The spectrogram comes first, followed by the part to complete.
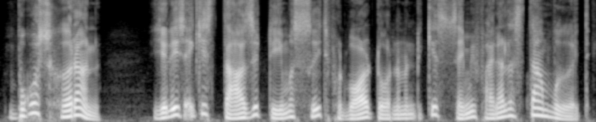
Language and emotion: Kashmiri, surprised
